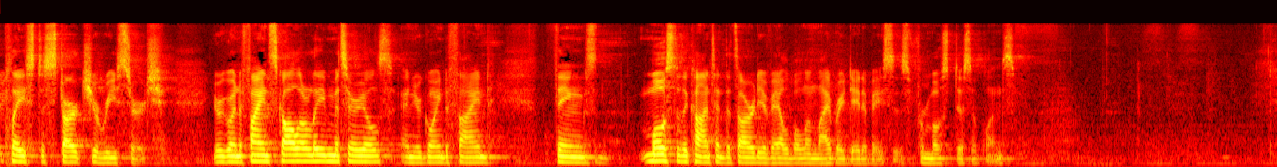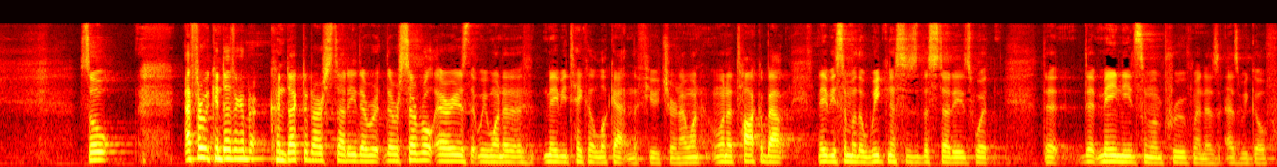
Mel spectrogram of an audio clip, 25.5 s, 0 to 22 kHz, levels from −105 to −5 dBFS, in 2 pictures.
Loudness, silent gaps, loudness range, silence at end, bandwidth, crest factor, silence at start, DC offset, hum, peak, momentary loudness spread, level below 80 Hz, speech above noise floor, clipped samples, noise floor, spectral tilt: -27 LUFS; none; 12 LU; 0 s; 12.5 kHz; 24 dB; 0 s; under 0.1%; none; -2 dBFS; 13 LU; -68 dBFS; 34 dB; under 0.1%; -60 dBFS; -4 dB/octave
